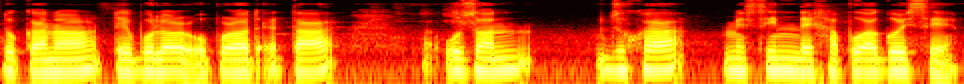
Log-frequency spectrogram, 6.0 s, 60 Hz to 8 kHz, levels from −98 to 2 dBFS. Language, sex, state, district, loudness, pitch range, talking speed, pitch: Assamese, male, Assam, Sonitpur, -13 LUFS, 125-135 Hz, 110 wpm, 130 Hz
